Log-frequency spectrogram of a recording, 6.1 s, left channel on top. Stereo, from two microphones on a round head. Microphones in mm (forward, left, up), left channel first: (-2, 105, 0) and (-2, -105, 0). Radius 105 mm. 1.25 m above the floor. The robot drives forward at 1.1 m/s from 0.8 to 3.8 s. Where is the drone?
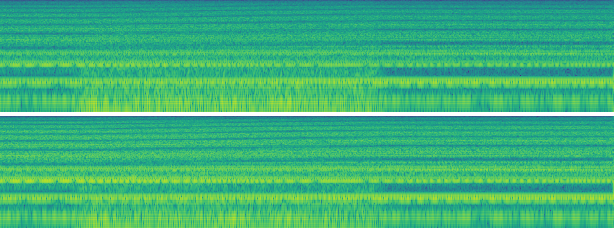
25° right (ahead or behind); by 6.2 s 20° right (ahead or behind).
